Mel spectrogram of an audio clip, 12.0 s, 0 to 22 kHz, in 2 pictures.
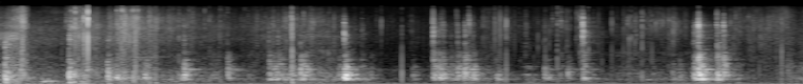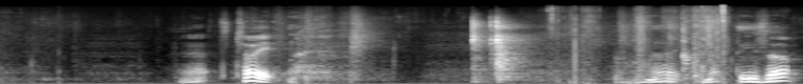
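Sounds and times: hands tightening nut clicks and taps: 0.9s - 5.6s.

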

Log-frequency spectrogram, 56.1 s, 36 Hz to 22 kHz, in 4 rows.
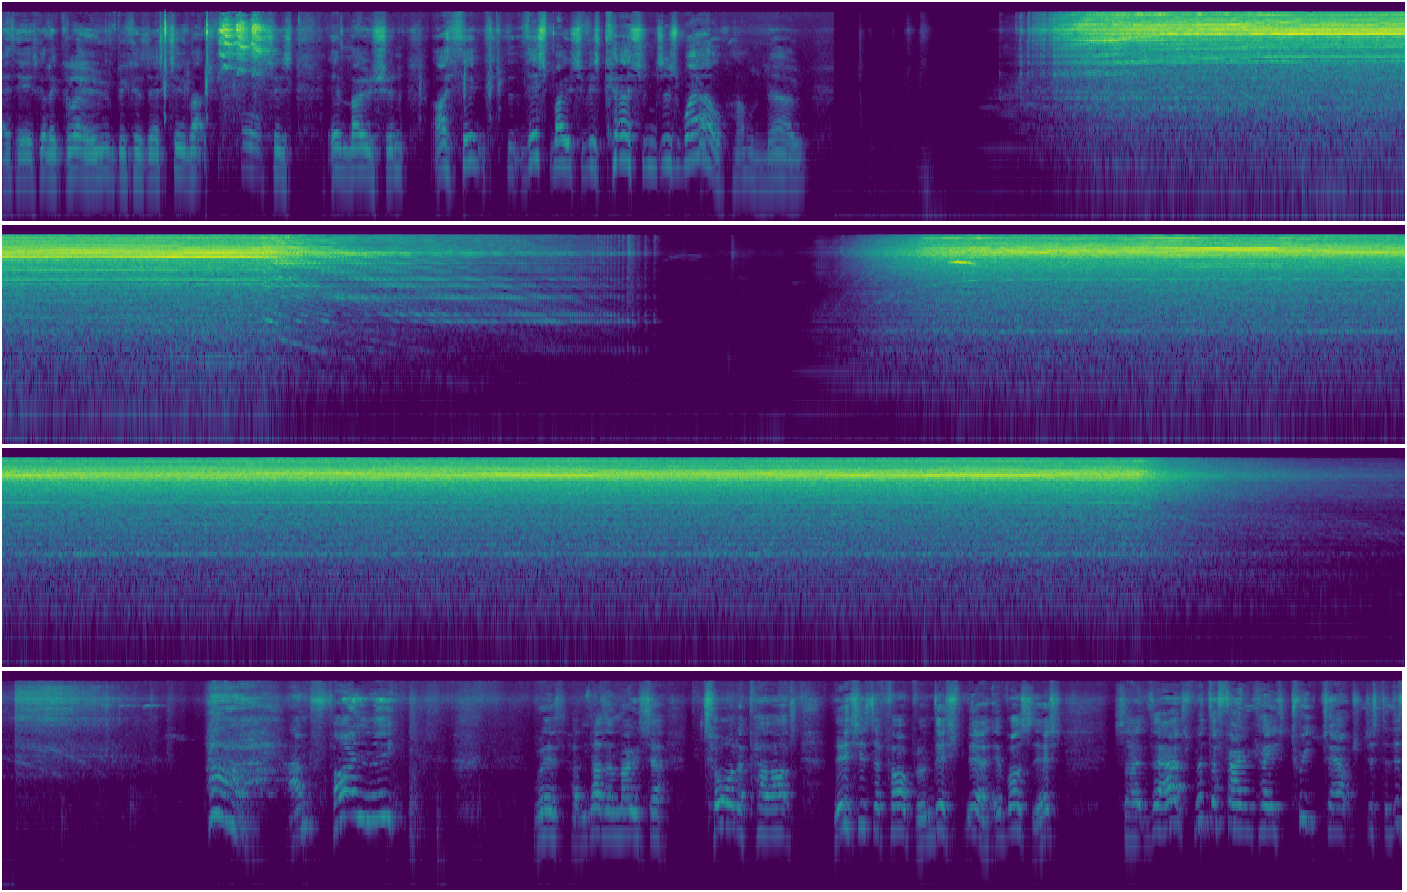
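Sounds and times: vacuum cleaner motor whining: 9.8s - 19.5s, 22.0s - 43.5s.

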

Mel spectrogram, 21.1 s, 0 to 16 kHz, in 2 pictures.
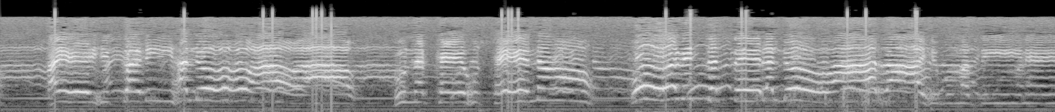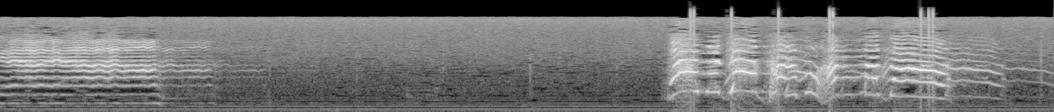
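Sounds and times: faint steady hum and hiss: 0.0s - 21.0s
person singing solo: 17.2s - 21.0s.

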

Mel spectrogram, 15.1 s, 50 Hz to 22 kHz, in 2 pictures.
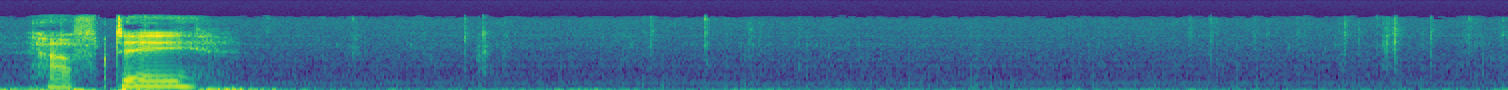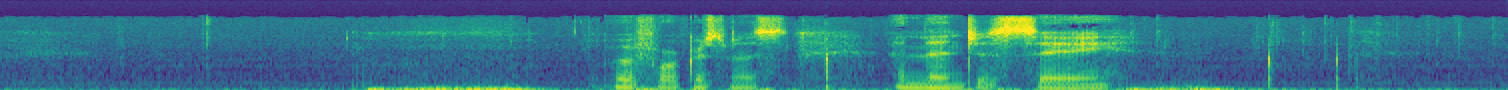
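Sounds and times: faint steady hum: 0.0s - 15.0s
faint keyboard keystrokes: 13.8s - 15.0s.

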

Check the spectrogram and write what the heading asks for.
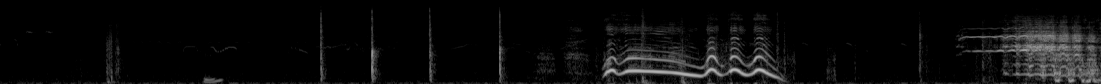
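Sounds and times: faint bird chirps: 0.0s - 6.0s.

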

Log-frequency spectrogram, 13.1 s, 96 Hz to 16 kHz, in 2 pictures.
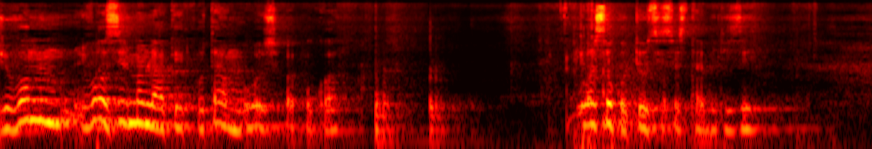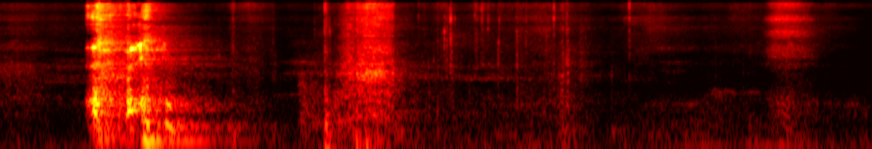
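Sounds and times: woman coughing: 7.2s - 8.2s.

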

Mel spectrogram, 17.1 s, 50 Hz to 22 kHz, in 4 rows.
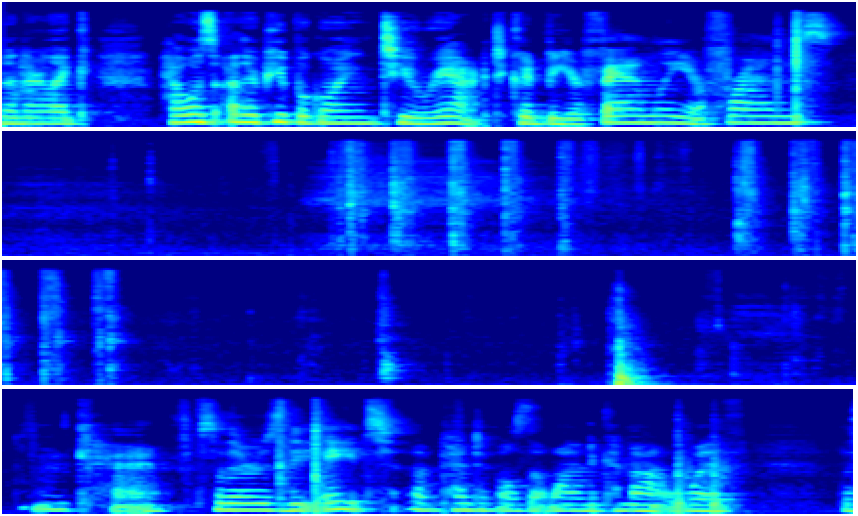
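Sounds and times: cards being shuffled: 3.6s - 4.2s, 4.8s - 13.0s.

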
